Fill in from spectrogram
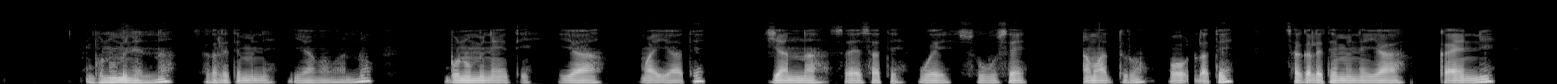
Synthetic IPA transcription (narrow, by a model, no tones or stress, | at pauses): bʊnʊmɪnɛnːɐ | sɐɡɐlɛt̪ɛmɪnɛjaːmɐmɐ̰nːɔ | bʊnʊmɪne̞ːt̪ɪ | jaː | mɐjːaːt̪ɛ | jɐnːɐsɐjsɐt̪ɛwɔjsuːsɛ | ɐmɐd̪ːʊɾɔ | oːʔːɐt̪ɛ | sɐɡɐlɛt̪ɛmɪnɛjaː | kɐjɛnːɪ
